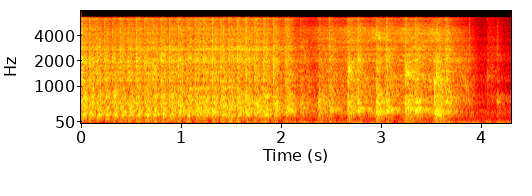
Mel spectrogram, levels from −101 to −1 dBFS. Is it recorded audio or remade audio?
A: remade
